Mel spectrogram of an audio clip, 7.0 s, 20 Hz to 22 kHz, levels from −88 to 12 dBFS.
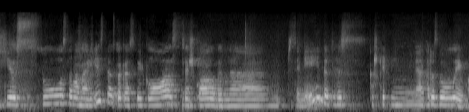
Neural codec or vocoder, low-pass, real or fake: codec, 32 kHz, 1.9 kbps, SNAC; 14.4 kHz; fake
